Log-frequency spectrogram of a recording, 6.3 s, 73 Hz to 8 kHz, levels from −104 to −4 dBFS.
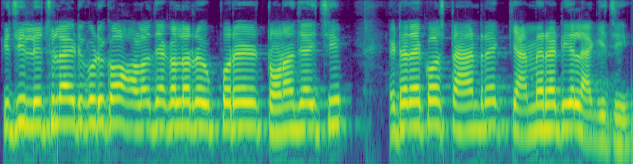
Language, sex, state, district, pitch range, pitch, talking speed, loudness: Odia, male, Odisha, Nuapada, 200-220 Hz, 215 Hz, 140 wpm, -13 LUFS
